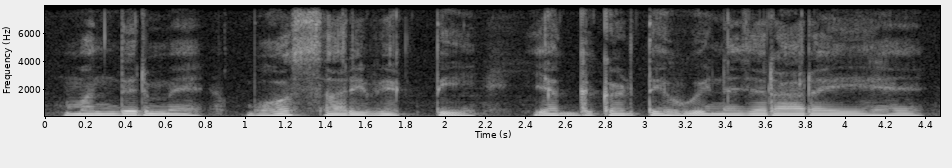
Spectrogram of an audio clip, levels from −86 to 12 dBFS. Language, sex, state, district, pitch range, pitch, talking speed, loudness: Hindi, male, Uttar Pradesh, Lalitpur, 125-135 Hz, 130 Hz, 160 wpm, -14 LUFS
